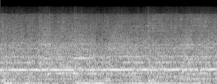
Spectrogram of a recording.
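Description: Loud amplified live band music, heard from among the audience, with long held notes over a steady bass.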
